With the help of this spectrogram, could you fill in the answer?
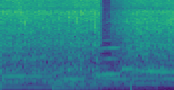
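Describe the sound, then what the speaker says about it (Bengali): Vegetables fry in a pan with kalonji seeds and a little salt, a loud, steady hiss of sizzling oil broken by a brief pause, with a faint steady hum beneath. "একটু সবজিগুলো ভালো করে ভেজে নিতে হবে"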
